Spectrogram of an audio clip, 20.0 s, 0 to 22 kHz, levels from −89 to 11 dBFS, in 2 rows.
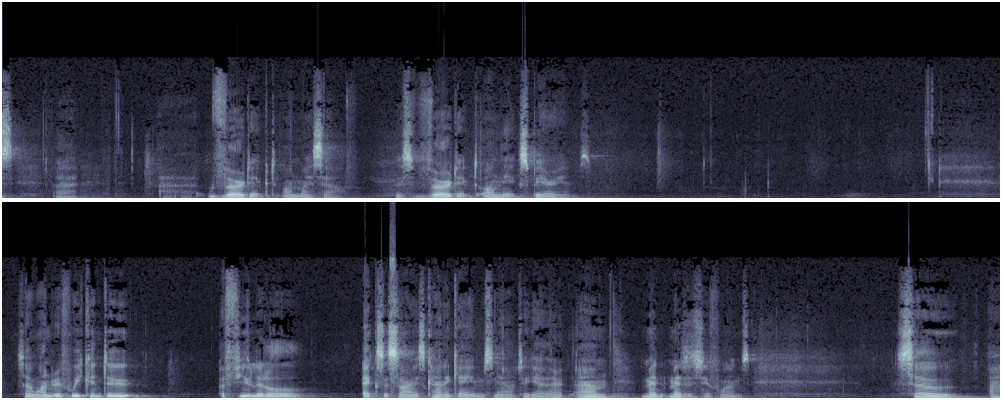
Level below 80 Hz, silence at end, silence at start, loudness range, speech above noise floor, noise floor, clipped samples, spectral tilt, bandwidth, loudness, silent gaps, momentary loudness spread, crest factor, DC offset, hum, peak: -48 dBFS; 0 s; 0 s; 8 LU; 37 dB; -55 dBFS; under 0.1%; -3 dB/octave; 16 kHz; -16 LUFS; none; 23 LU; 20 dB; under 0.1%; none; 0 dBFS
